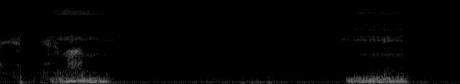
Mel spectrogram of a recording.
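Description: Two loud, low snoring breaths about three seconds apart with quiet between them; a dog snoring in sleep.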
